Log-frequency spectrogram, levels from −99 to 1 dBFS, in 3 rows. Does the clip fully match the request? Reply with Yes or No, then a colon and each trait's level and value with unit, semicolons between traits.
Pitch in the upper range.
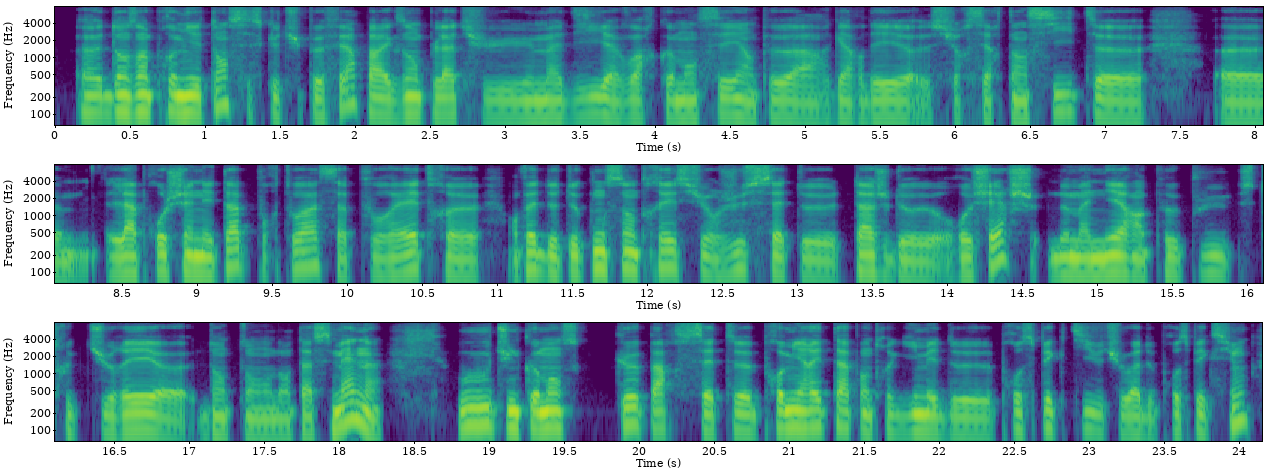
No: very low, 95 Hz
